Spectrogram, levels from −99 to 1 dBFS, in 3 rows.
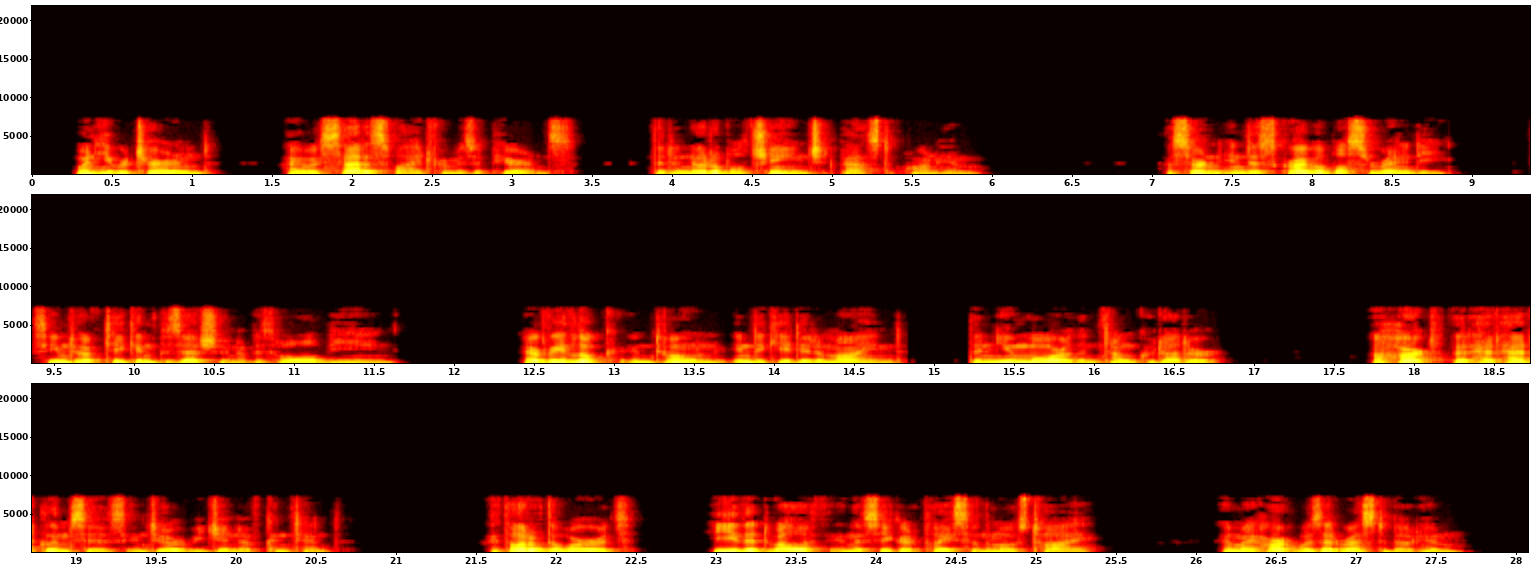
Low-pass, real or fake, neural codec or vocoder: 7.2 kHz; real; none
